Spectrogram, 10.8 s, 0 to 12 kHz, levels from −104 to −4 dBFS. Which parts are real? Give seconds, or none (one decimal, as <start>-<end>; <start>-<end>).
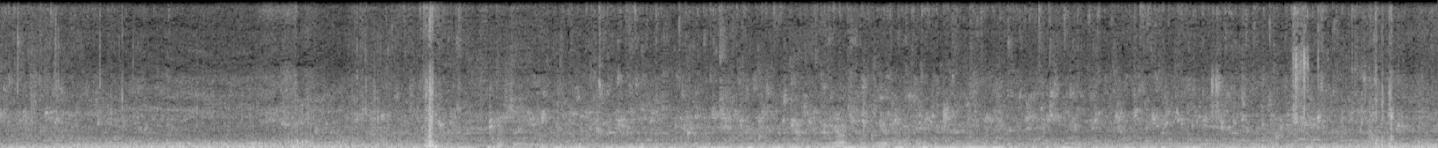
0.0-3.5; 4.0-10.8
